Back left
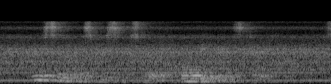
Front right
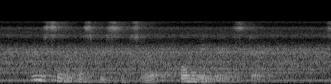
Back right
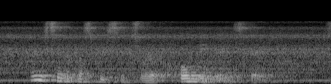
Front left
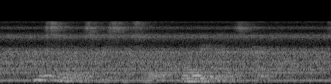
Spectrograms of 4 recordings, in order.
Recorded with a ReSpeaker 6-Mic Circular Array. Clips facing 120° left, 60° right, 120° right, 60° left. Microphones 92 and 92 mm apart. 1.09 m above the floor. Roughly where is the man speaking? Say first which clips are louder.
Front right 3 dB, back right 5 dB; right.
